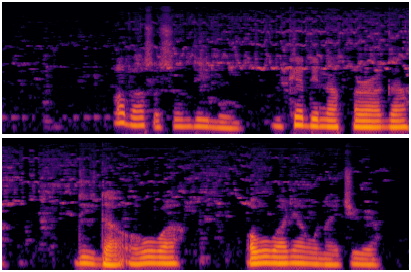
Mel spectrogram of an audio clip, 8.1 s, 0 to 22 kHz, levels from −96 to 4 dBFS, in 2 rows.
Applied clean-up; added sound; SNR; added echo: classical method Wiener filter.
